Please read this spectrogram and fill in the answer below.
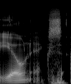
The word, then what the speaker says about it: Yonex: We've got you pronouncing Yonex the correct way. Man, we've really done our job over here, I guess. – Well, I just hear Dave in my head constantly saying it's actually Yonex.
